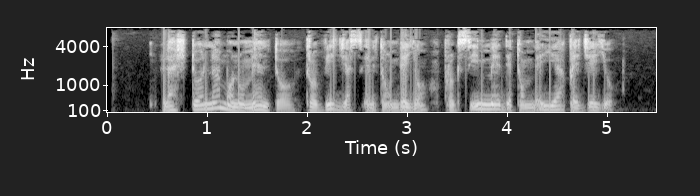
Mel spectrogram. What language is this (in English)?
Esperanto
